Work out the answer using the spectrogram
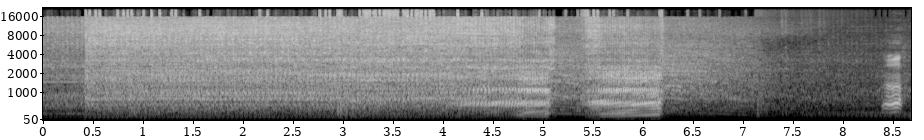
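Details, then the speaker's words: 1985 Mazda RX7 GSL rotary after adjusting mixture and idle screws (previously idling very low and dying): rough lumpy idle that stumbles and hunts, sounding like it runs on one rotor; owner suspects fouled spark plugs. "eat that Pleasant it's just it sounds like it's running on one with that in mind I must shut it off"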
